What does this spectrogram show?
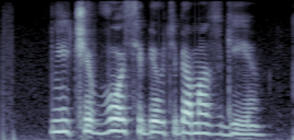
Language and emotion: Russian, angry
